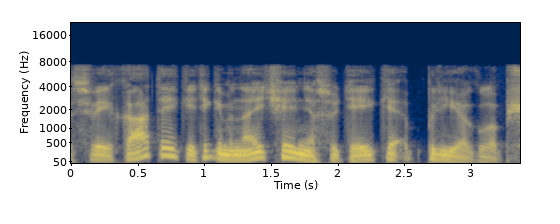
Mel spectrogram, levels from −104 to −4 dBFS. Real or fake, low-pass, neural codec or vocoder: real; 7.2 kHz; none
